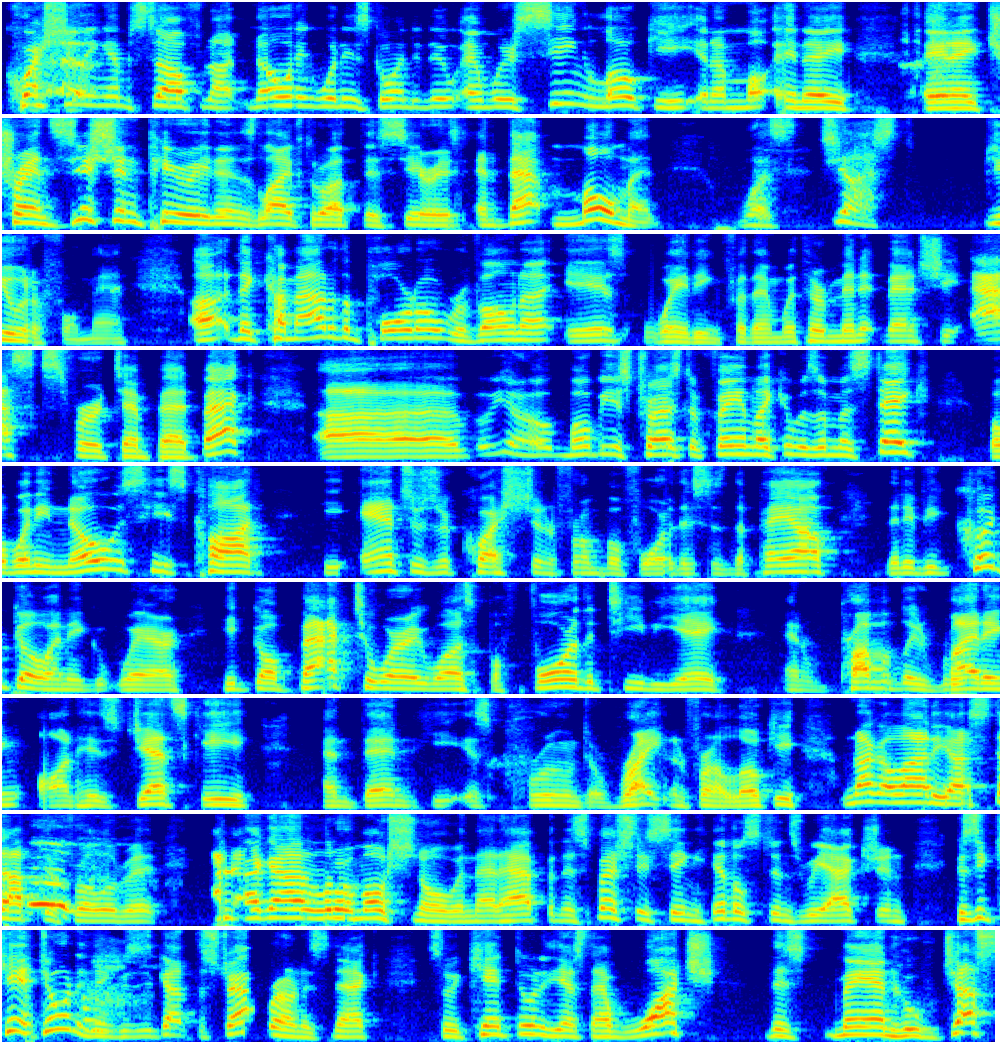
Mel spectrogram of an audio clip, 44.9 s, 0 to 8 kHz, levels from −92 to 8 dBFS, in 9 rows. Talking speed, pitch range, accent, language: 225 wpm, 145-205 Hz, American, English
